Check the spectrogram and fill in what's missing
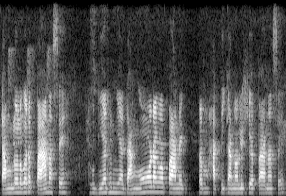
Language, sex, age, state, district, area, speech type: Assamese, female, 60+, Assam, Lakhimpur, urban, spontaneous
